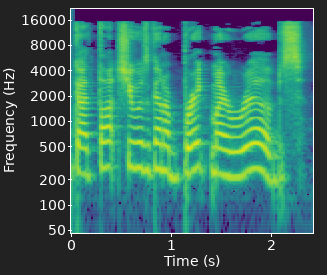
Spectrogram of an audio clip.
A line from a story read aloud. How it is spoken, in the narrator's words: Big Chuck answered the laughter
